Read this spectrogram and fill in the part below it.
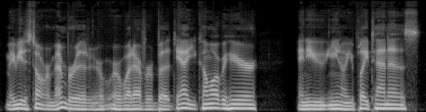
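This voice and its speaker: A man with an average-pitched voice, recorded dry and close. He talks casually as a prank call host, keeping a straight face and pressing his point insistently. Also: steady tone, brisk, creaky, darkish tone, clean tone, no room sound, dull audio. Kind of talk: deadpan prank phone calls and casual show intro.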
